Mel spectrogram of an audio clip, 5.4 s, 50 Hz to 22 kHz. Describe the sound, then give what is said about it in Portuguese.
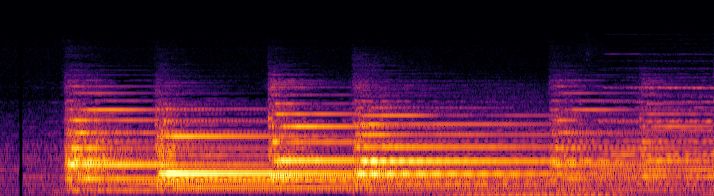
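The Big Ben bell, a 13,760-kilogram bell in the Elizabeth Tower in the United Kingdom, in use since 1859, chimes in a steady melodic sequence, several resonant strikes overlapping and ringing out loudly, each tone sustaining and decaying into the next. “Desde 31 de dezembro de 1923, a rádio BBC transmite todos os dias as badaladas do Big Ben”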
